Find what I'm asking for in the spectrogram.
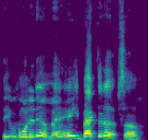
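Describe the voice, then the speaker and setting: A man's voice: sits high, a little fast. Emphatic cussing man in his forties. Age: 40s. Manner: loud, profane, emphatic. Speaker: podcast co-host. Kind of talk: casual chat.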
